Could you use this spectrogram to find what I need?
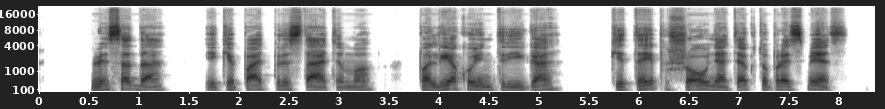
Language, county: Lithuanian, Panevėžys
